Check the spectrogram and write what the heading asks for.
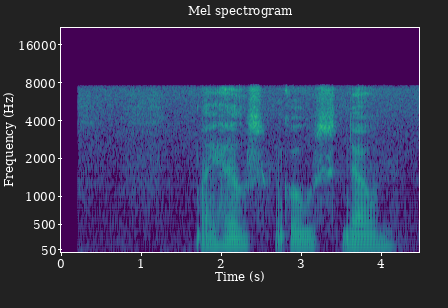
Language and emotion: Russian, sad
